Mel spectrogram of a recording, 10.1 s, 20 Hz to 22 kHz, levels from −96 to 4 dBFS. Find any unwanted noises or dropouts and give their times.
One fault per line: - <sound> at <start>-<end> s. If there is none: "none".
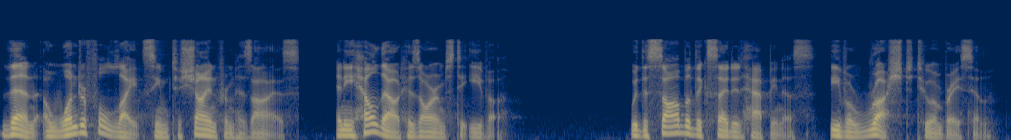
none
